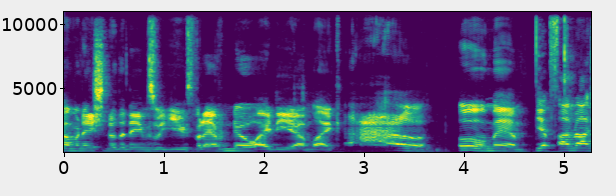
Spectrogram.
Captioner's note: groaning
